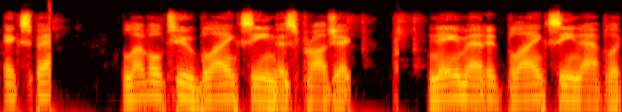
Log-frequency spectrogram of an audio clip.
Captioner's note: computer Voice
